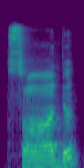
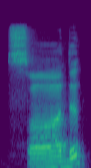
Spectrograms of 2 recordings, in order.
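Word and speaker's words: ص: So this one is without dot with a zero dot swad ba swad ba swad ba And the next one is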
